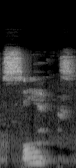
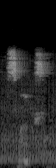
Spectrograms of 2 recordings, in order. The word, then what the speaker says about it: CEX: It's not pronounced CX, CEX. It's pronounced sex.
